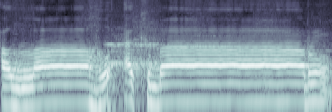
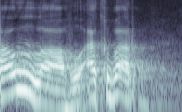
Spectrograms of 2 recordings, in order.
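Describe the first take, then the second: First: The ba syllable is drawn out long. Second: The first a sound is drawn out long. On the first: It says God is big drums. "dipanjangkan baknya" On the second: It questions whether God is great. "dipanjangkan hamzahnya"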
